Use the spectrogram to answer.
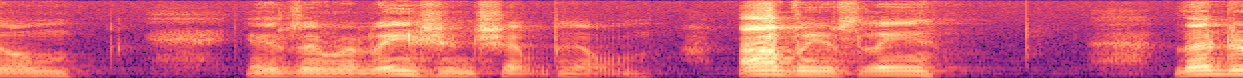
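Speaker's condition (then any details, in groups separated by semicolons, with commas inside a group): Cerebral palsy, severe; spastic type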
